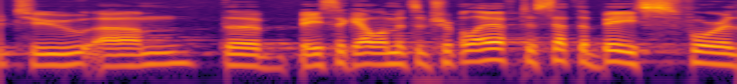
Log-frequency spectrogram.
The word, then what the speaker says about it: IIIF: international image interoperability framework so because that's a lot of words and a lot of syllables we say triple AF I've really enjoyed in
